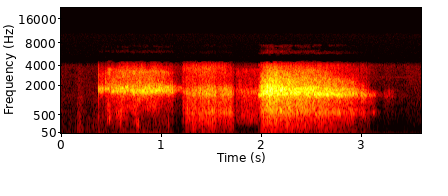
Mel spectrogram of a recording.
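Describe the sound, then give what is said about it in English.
A deep breath: airy, breathy rushes of air in three connected stretches, the last one the loudest and longest before it stops. No talking is heard. “Take a deep breath.”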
